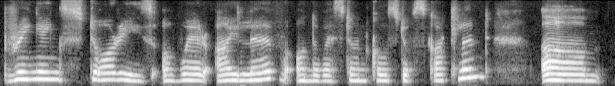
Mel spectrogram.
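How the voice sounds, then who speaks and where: A woman from western India with an Indian accent, a storyteller introducing a tale online in measured phrases with long pauses. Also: mid-range voice, mellow.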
